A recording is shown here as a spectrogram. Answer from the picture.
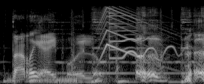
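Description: A line of cartoon dialogue, then a high-pitched wavering sound effect that warbles up and down about three times, over background music.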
